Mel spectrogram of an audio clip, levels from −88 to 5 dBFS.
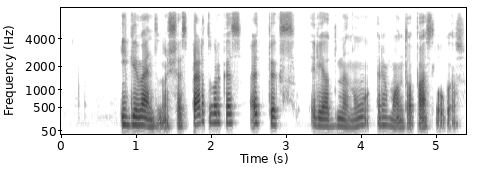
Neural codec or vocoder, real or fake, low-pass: none; real; 7.2 kHz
